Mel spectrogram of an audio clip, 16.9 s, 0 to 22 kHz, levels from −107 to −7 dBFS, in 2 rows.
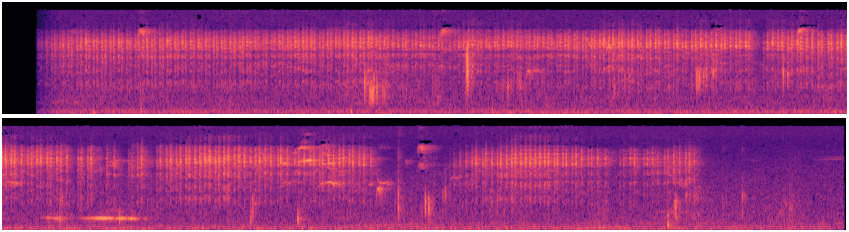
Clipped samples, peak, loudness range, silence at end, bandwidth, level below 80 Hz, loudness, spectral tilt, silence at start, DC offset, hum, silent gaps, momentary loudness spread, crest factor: under 0.1%; -2 dBFS; 4 LU; 0 s; 16.5 kHz; -56 dBFS; -28 LUFS; 0 dB/octave; 0.35 s; under 0.1%; none; none; 11 LU; 30 dB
